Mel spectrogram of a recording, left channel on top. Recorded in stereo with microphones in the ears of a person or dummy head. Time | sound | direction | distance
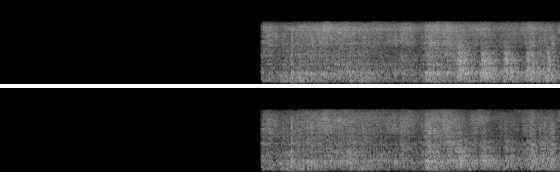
2.6 | crumpling | 20° right (ahead or behind) | 2.0 m
4.6 | knocking | 85° left | 0.9 m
